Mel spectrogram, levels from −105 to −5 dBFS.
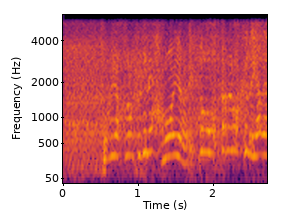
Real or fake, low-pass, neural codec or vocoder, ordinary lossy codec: fake; 5.4 kHz; codec, 16 kHz in and 24 kHz out, 0.9 kbps, LongCat-Audio-Codec, fine tuned four codebook decoder; none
